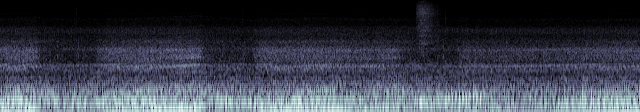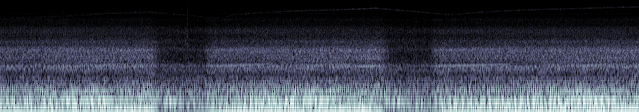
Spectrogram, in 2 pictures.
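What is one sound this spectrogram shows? A truck's diesel engine rumbles steadily, dropping briefly as the gears shift.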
